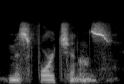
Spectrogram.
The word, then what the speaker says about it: misfortunes: The this T, it's pronounced ch, misfortunes.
